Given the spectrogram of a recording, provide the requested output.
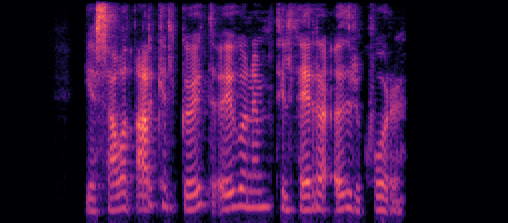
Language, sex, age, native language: Icelandic, female, 30-39, Icelandic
